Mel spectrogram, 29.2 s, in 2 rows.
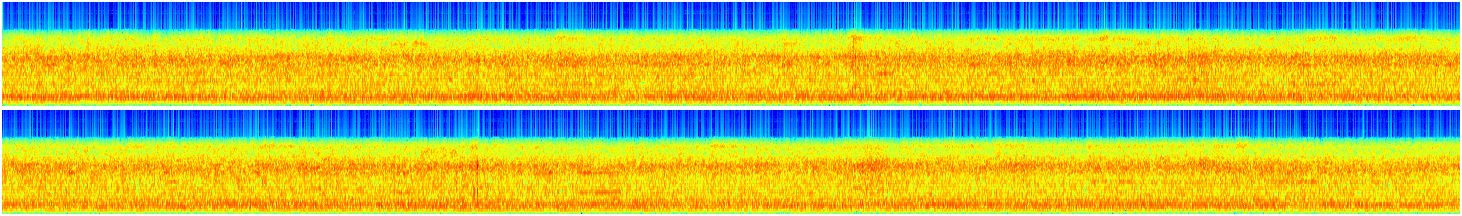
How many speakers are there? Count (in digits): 0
